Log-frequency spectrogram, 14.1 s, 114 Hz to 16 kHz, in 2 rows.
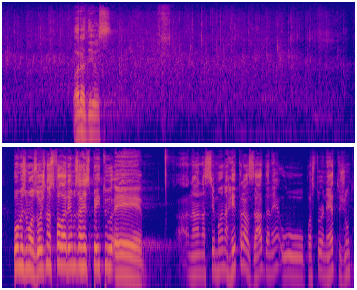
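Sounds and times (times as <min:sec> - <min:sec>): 
crowd clapping in a large room: 0:00.0 - 0:07.3
speech: 0:01.4 - 0:02.2, 0:07.3 - 0:10.0, 0:10.8 - 0:14.1.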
